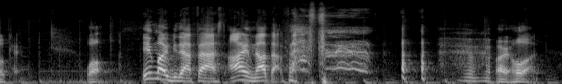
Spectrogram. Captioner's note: laughs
